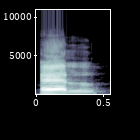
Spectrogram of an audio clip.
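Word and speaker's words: elles: And then you have they, which is L. Also, the ES is not pronounced.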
